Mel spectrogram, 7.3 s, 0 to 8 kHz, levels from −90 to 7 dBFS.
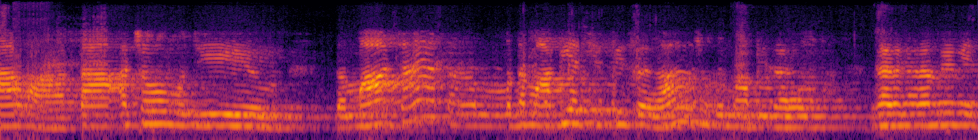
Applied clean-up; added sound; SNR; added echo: neural separator model SepFormer DNS4.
